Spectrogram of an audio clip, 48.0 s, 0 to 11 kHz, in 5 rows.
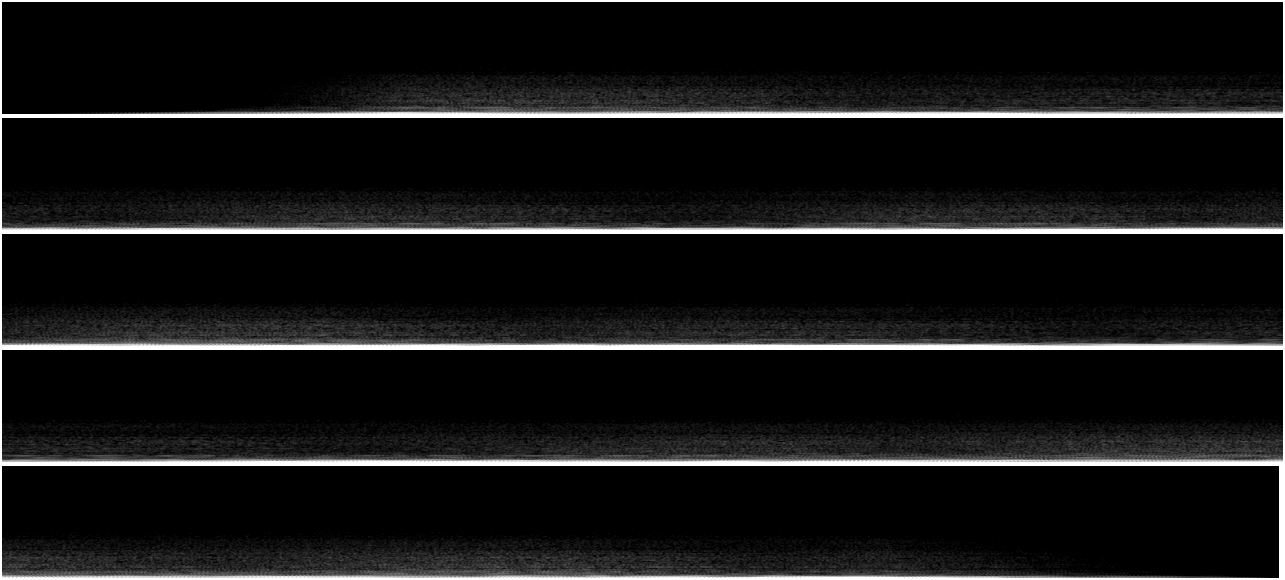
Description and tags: Dark Heavy Drone
Heavy distorted slowly changing drone. Key of C, 80bpm.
